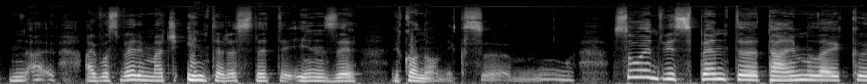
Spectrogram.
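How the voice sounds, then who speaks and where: A woman in her eighties from Lithuania, with a Lithuanian accent, speaking slowly and hesitantly in an oral history interview. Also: fairly low pitch, creaky, dark tone. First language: Lithuanian and Russian. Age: 80s. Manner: slow and hesitant, many pauses and fillers. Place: museum interview room.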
